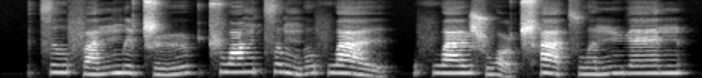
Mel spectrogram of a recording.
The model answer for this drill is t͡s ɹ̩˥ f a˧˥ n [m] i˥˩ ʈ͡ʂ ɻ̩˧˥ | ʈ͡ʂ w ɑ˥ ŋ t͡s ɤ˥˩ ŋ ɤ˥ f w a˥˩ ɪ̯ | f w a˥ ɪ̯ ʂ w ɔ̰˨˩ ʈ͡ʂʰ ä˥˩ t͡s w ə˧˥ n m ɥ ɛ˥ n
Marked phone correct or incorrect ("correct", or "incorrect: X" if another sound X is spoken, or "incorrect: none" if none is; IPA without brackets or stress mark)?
correct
